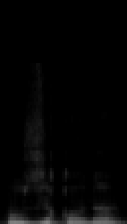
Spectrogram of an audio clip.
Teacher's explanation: huruf qaf ketika sukun maka dipantulkan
